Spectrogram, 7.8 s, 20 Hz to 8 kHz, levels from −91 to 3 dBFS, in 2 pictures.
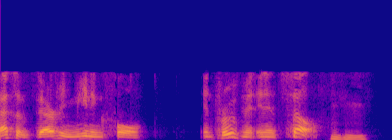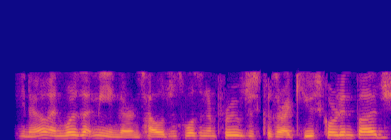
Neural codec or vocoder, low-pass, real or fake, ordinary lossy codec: none; 7.2 kHz; real; AAC, 16 kbps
